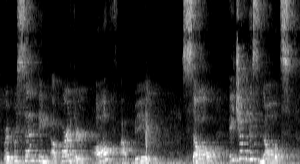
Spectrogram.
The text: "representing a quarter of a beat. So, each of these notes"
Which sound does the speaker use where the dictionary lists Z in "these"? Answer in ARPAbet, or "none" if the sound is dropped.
S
